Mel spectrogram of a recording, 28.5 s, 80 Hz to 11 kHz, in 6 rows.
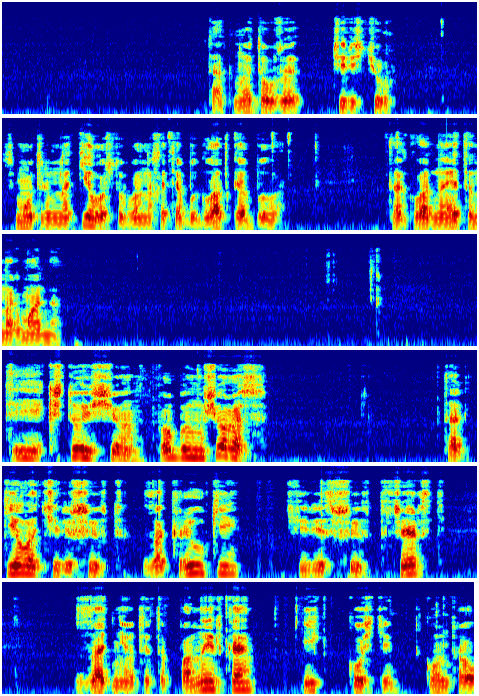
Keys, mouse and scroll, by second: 7.5 click, 10.1 scroll down 2, 14.0 scroll up 3, 15.1 shift+middle click, 16.0-17.0 scroll down 2, 19.2 shift+click, 21.5 shift+click, 22.6 middle click, 25.2 shift+click, 26.6 shift+click, 28.0 ctrl+p.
